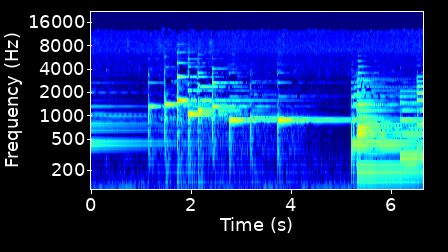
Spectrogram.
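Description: Solo piano background music. A run of rising notes starts about a second in, a note is held, and a fuller, lower chord enters a little after five seconds.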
